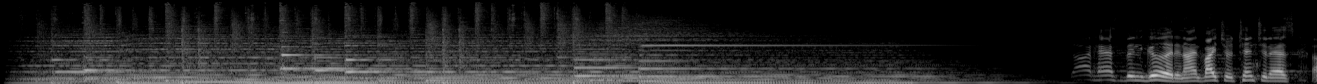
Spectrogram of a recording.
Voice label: English Sermon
